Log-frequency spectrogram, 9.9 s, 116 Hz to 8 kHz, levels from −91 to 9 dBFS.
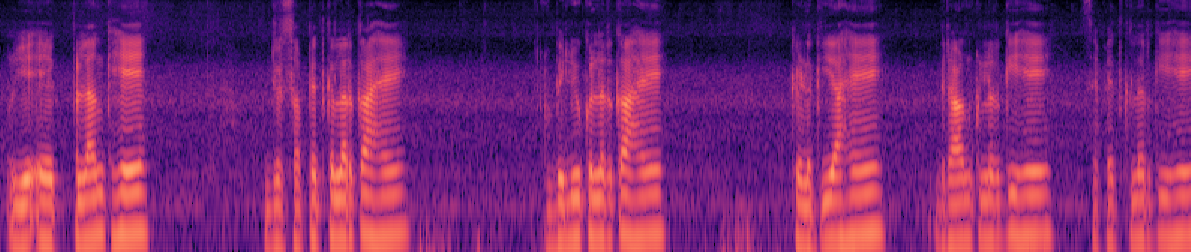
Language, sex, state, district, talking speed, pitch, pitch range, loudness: Hindi, male, Bihar, Araria, 55 wpm, 140 Hz, 130-150 Hz, -19 LUFS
